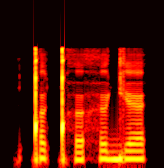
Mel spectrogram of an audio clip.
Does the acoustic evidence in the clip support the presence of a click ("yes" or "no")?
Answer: yes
